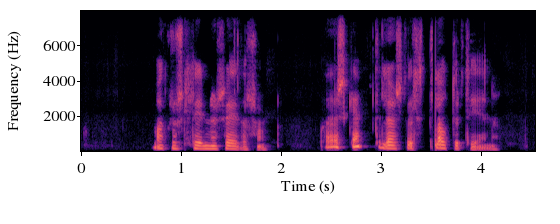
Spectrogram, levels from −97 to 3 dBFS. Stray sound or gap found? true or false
true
